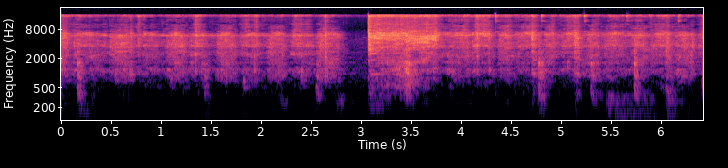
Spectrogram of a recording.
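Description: A spoon scraping and clinking against a steel kadhai as thick, bubbling tamarind-and-jaggery chutney is stirred. The stirring keeps the jaggery from sticking to the bottom and burning. The sound briefly cuts out about three seconds in, then the scraping comes back louder.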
